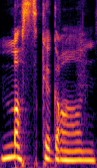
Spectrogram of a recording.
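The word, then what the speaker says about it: Muskegon: kind of nearest to mosan and um or as people like to pronounce it Muson so this is one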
